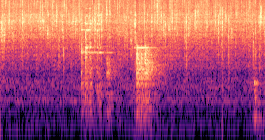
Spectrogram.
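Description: Onion, ginger and curry leaves with dried red chillies frying in a pan, a bright continuous sizzle with brief louder bursts as the pan is stirred, close up and without talk.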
